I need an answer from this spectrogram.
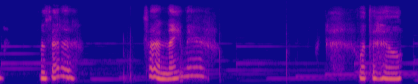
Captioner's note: heavy breathing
